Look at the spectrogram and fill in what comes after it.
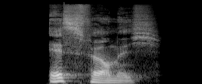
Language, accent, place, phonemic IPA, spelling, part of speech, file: German, Germany, Berlin, /ˈɛsˌfœʁmɪç/, s-förmig, adjective, De-s-förmig.ogg
- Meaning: S-shaped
